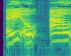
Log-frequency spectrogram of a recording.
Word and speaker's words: ou: Ow in Pinyin sounds like ow as in how or ou as in ouch.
